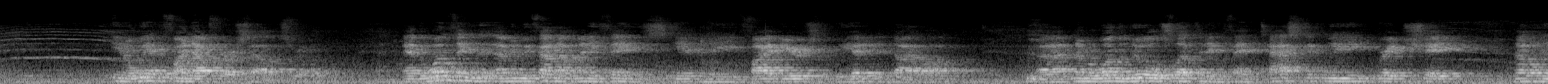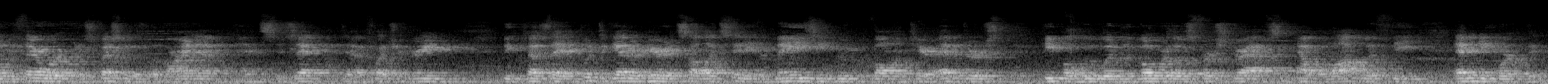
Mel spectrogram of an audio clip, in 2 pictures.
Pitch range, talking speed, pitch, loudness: 130-140 Hz, 170 wpm, 135 Hz, -20 LUFS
